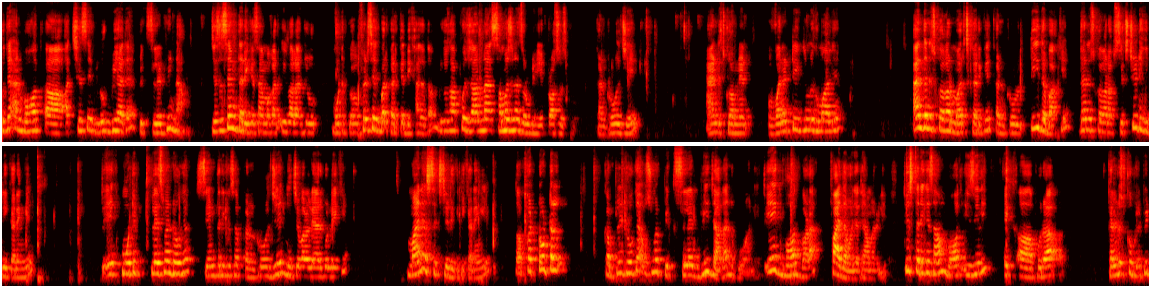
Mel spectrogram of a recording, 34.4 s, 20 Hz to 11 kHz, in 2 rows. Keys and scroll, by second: 5.2 Delete, 8.9 ctrl+j, 9.3 ctrl+t, 12.1 Return, 13.1 ctrl+e, 14.2 ctrl+j, 15.2 ctrl+t, 17.4 6, 17.7 0, 18.1 Return, 21.2 ctrl+j, 22.1 ctrl+t, 24.0 KP_Subtract, 24.3 6, 24.5 0, 24.8 Return, 27.4 space, 30.8 space.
